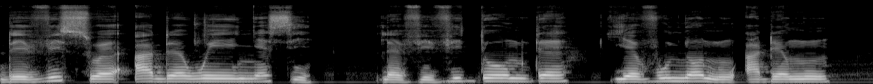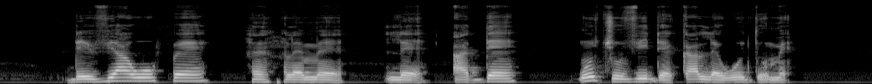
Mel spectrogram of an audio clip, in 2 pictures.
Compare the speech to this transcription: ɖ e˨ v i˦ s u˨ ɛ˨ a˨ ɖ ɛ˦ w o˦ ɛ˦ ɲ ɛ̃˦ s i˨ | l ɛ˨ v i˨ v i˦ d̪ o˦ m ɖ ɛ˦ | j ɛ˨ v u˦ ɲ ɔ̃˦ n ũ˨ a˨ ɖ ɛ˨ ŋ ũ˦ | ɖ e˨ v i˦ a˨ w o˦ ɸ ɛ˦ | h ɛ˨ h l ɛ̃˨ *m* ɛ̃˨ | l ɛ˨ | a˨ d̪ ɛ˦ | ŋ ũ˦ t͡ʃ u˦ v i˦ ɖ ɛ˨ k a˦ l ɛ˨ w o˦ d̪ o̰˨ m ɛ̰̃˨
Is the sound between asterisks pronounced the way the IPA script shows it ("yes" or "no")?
yes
